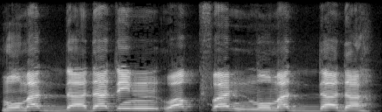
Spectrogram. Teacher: میم کو میں نے بالکل نہیں کھینچا اور اس میم کو دال کے ساتھ میں نے ملا کر پڑھا ہے، کیونکہ دال کے اوپر تشدید ہے اور تشدید والے حرف کے اوپر زبر ہے.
